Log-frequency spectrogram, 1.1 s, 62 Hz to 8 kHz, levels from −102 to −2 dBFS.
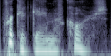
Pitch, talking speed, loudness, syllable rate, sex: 90 Hz, 270 wpm, -27 LUFS, 6.5 syllables/s, male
